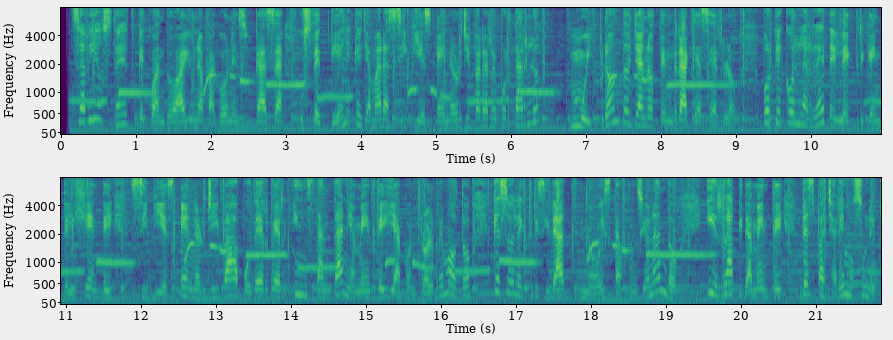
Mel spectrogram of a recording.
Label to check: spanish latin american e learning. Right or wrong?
Right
